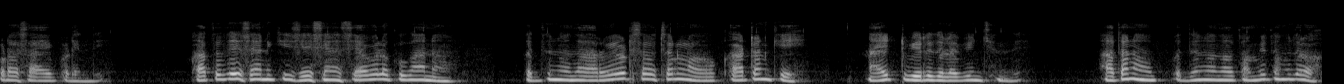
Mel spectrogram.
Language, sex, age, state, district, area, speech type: Telugu, male, 60+, Andhra Pradesh, West Godavari, rural, spontaneous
